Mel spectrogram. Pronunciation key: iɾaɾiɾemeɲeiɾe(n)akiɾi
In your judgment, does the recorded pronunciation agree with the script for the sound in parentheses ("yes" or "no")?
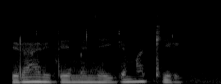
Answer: no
